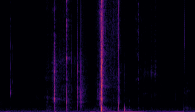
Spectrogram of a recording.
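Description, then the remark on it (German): Someone bites into a juicy apple: a few crisp cracks build to one loud, wet crunch, followed by a second of moist chewing and munching, with no talking. “Genau, es ist der Biss in einen saftigen Apfel.”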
